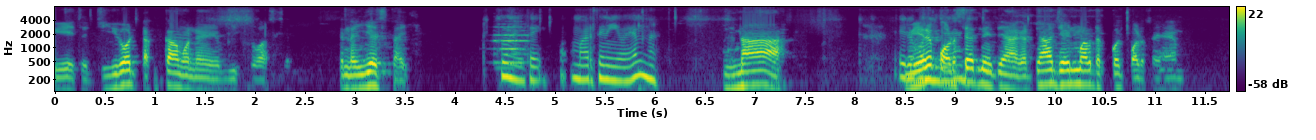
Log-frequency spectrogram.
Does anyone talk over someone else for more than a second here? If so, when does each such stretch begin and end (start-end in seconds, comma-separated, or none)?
none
